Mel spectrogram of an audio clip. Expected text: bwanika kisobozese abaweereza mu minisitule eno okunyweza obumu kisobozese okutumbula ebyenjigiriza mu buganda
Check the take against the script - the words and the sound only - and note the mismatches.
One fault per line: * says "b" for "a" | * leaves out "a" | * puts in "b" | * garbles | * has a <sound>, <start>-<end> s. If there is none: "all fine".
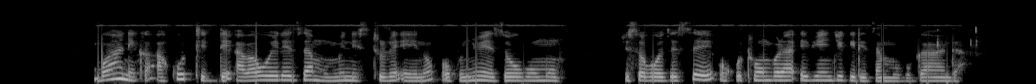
* says "akuutidde" for "kisobozese"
